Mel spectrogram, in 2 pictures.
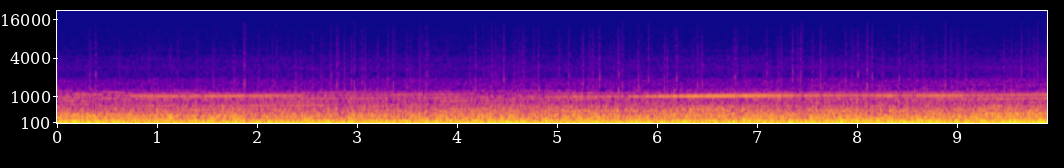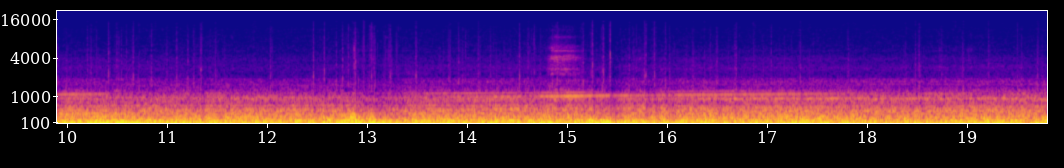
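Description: Tyres roll over asphalt with a low rumble.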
